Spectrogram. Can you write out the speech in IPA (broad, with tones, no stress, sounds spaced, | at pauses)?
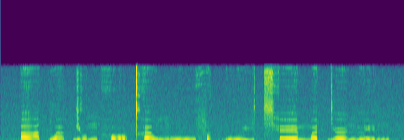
aː˨˥ t̚ w ɐ˨˥ k̚ j ʊ˨˥ ŋ h ɔː˨˩ kʰ ɐ˥ w ŋ uː˨˧ f ɐ˨ k̚ uː˨˥ j t͡sʰ ɛː˧ m ɐ˨˥ t̚ j œː˧ n l ɪ˨ ŋ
